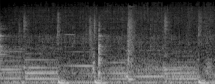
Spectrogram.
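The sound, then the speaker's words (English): Tomato product sizzles in a skillet with spices, a steady, fairly soft frying hiss broken by a few brief scraping stir strokes, with no talking. “So it got quieter in the skillet because I dropped the temperature of the skillet by adding it.”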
